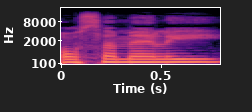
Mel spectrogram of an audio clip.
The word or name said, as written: osamelý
